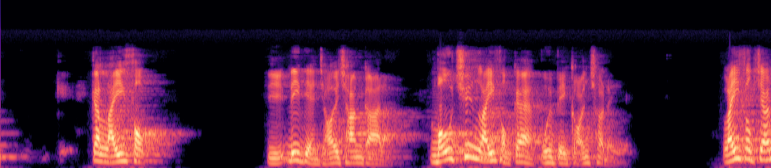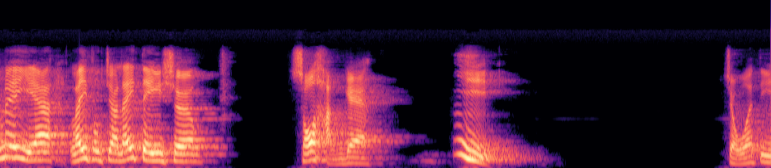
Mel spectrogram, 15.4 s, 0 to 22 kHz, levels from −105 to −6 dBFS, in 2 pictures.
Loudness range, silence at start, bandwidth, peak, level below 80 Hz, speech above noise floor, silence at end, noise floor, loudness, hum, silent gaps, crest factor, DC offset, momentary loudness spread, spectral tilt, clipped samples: 7 LU; 0 s; 7 kHz; 0 dBFS; -70 dBFS; 68 dB; 0 s; -84 dBFS; -17 LUFS; none; none; 18 dB; under 0.1%; 14 LU; -5 dB/octave; under 0.1%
